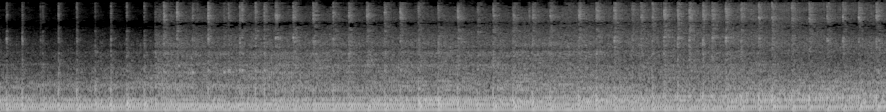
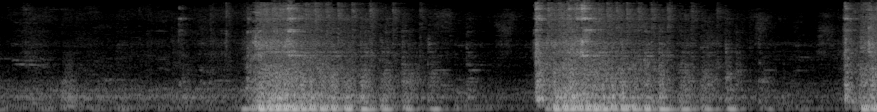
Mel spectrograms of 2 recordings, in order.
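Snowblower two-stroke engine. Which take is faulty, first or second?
second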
